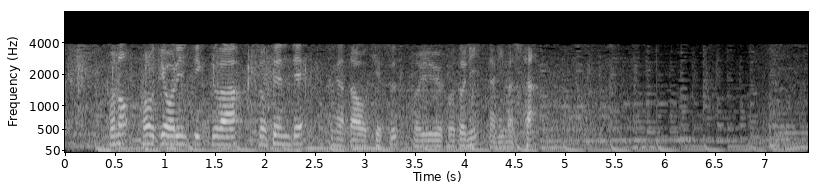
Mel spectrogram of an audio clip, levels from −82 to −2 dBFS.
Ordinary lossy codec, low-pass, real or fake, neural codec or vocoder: AAC, 16 kbps; 7.2 kHz; real; none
